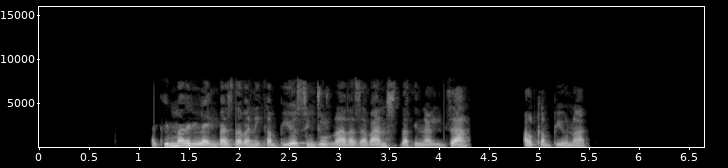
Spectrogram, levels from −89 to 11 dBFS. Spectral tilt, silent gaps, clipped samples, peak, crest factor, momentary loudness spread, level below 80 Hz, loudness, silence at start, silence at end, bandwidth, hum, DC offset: -7 dB/octave; 4.34-4.83 s; under 0.1%; -2 dBFS; 18 dB; 10 LU; -60 dBFS; -18 LUFS; 1.1 s; 1.2 s; 7.8 kHz; none; under 0.1%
